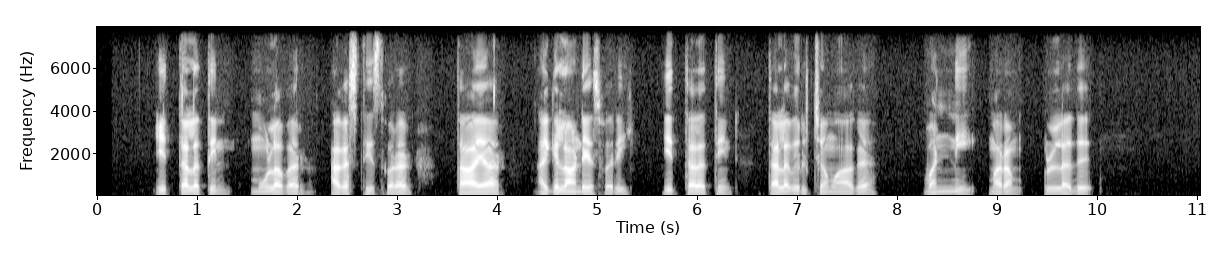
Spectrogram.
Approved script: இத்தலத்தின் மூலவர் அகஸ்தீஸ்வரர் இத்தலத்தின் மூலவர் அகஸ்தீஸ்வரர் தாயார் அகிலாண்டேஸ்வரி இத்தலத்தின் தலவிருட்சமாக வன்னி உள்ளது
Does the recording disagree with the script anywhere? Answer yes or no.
yes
